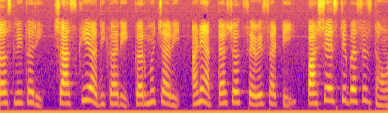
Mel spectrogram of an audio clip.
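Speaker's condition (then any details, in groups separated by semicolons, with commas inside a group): No condition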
